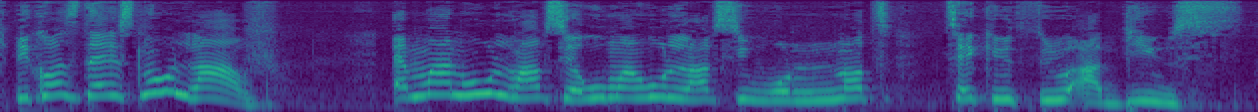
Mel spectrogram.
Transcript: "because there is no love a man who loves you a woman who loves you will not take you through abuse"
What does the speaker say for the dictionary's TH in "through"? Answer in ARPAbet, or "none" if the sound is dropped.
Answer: TH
